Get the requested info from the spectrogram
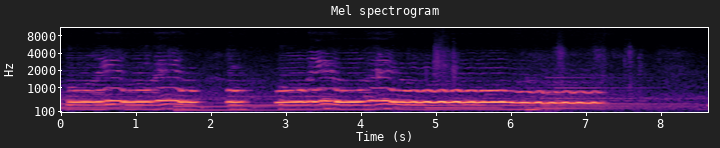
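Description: A woman's voice humming a wordless melody over acoustic guitar; the last hummed note is held long with vibrato and stops about seven seconds in, leaving the guitar playing alone.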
